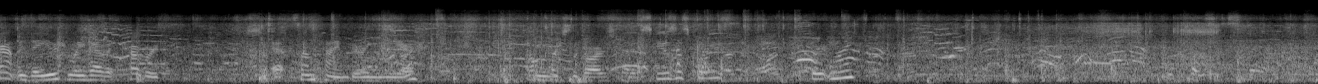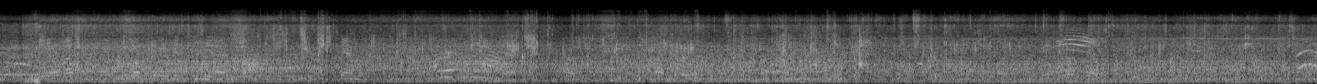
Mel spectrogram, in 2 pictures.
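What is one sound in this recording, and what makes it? A crowd of men and women chatters outdoors, with many voices close and far.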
